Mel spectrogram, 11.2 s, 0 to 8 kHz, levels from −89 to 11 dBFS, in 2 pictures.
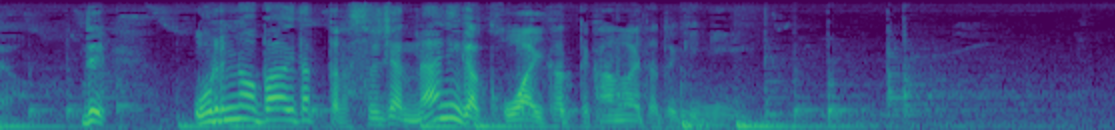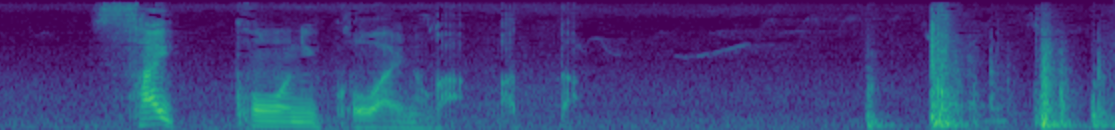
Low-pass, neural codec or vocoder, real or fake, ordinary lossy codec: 7.2 kHz; none; real; none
